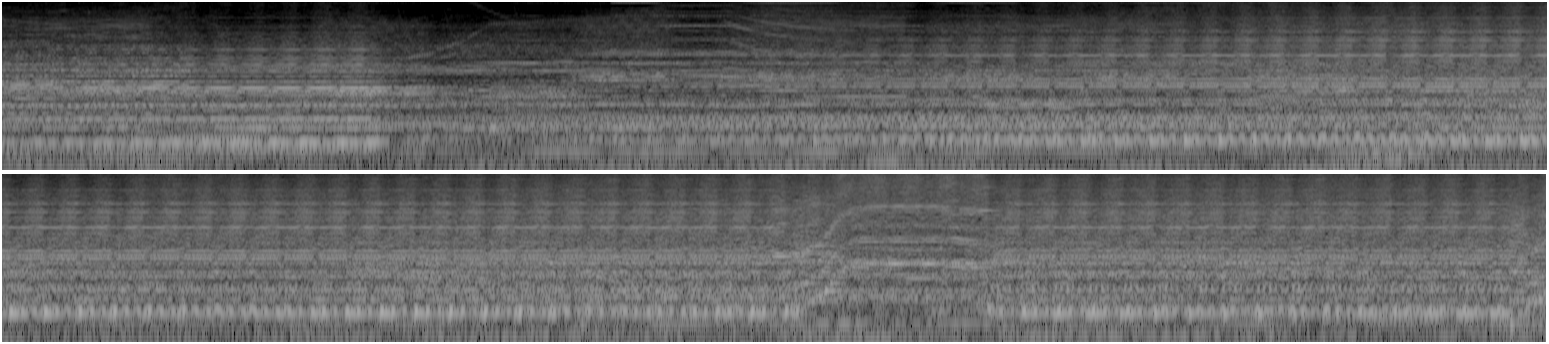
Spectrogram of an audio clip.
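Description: Experimental electronic drone music: layered synthesizer tones held steady under a dense noisy texture. The level dips about four seconds in, and a short swooping pitch sweep passes through about twenty-four seconds in.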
